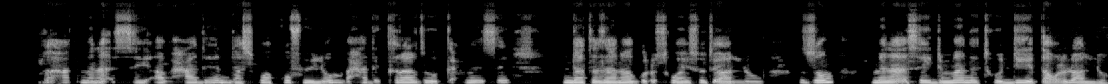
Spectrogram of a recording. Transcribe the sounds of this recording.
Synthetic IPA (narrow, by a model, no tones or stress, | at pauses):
bɨzuħat̪̚mɐnaʔsɐjʔaβħad̪ɐɨnd̪aswakʰofilo̞mbɨħad̪ɐkʰɨɾaɾzɨwɔkʼːɨħmɐnsɐj | ɨnd̪at̪ʰɐzanaɡuʕuswajsot̪ʰialːɐwu | ʔɨzo̞mː | ɐnaʔɨsɐjd̪ɨmːanɐt̪ʰɨwɔd̪ijɛt̪ʼːa̰χʼʕulualːɐ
